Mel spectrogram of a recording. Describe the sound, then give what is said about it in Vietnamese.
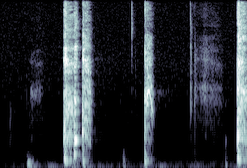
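Several dry coughs in scattered bursts, two close together and then single ones spaced apart, with quiet gaps and faint clicks between them. “xin lỗi anh chị. Mấy hôm nay tự nhiên nó ho ho.”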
